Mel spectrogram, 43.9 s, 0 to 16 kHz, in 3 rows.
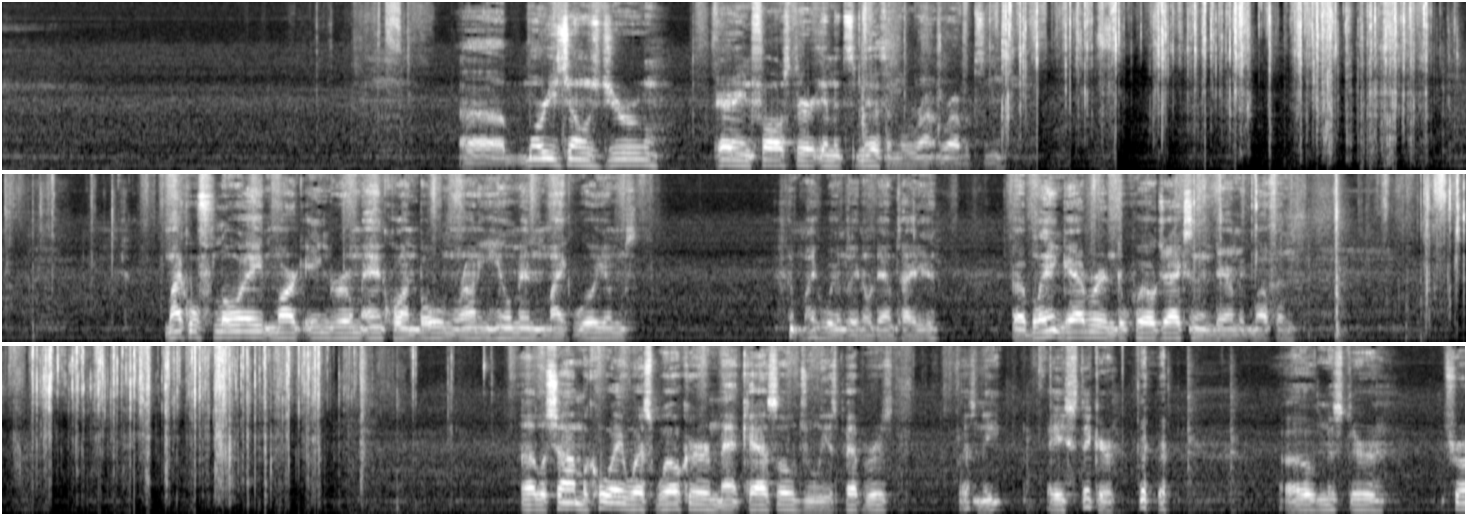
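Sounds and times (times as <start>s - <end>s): cards rustling: 8.4s - 16.5s, 24.7s - 33.8s
wrapper tearing and crinkling: 9.0s - 15.8s, 28.8s - 33.4s.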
